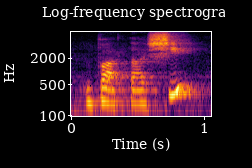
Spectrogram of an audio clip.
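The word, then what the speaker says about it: は: तरह है बट क्योंकि यहां पर यह एज अ पार्टिकल यूज होता है तो इसलिए हम इसको व बोलते हैं हां नहीं बोलते सिर्फ जब यह पार्टिकल के लिए यूज़ हो रहा हो।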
